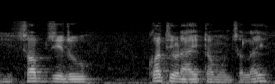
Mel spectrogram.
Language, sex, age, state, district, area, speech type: Nepali, male, 45-60, West Bengal, Kalimpong, rural, spontaneous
